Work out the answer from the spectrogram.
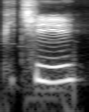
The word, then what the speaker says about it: Piqi: But yeah, so it's Piqi. Like I don't know, like Chi Pao.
